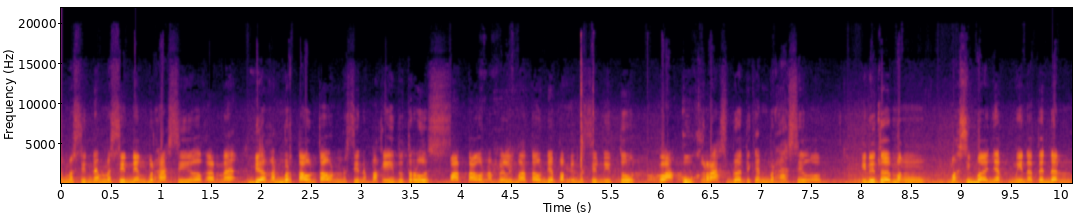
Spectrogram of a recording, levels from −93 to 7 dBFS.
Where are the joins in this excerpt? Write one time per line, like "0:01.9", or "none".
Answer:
0:01.8
0:03.8
0:05.8
0:07.8
0:08.7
